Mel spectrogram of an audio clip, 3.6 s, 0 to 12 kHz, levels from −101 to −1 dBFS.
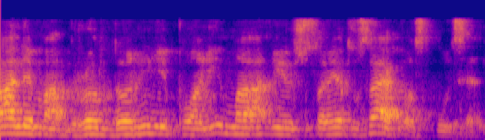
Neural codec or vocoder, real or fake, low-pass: codec, 16 kHz, 4.8 kbps, FACodec; fake; 7.2 kHz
